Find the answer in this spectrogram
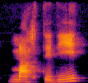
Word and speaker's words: martedì: I giorni della settimana sono lunedì, martedì, mercoledì, giovedì, venerdì, sabato, domenica. I primi cinque hanno l'accento sulla i finale, sono tutti maschili, tranne la domenica e si scrivono tutti con la lettera minuscola.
